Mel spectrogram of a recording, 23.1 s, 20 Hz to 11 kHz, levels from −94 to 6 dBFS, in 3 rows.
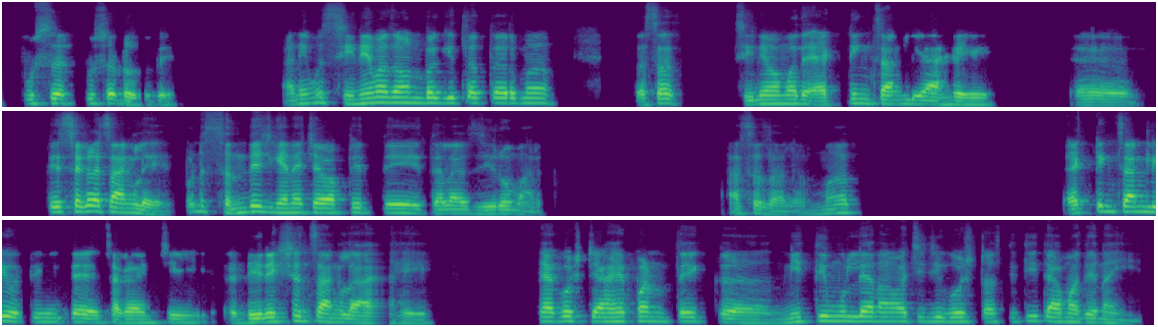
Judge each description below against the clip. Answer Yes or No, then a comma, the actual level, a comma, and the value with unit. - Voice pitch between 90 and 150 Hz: Yes, low, 135 Hz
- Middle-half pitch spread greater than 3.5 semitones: Yes, average, 4.1 semitones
